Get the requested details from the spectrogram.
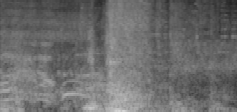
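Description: A heavy weapon thuds into a body.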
